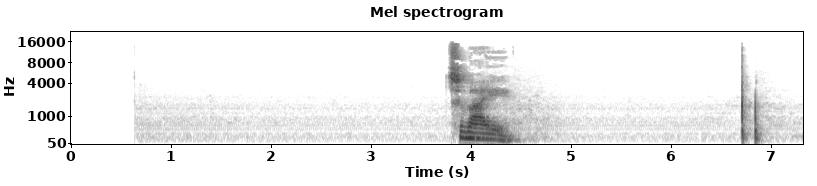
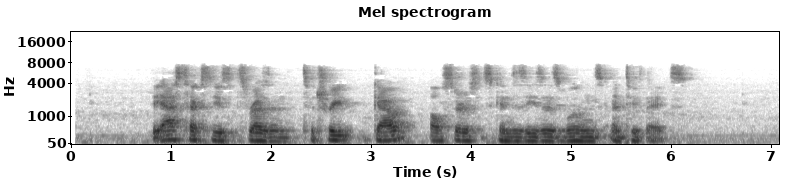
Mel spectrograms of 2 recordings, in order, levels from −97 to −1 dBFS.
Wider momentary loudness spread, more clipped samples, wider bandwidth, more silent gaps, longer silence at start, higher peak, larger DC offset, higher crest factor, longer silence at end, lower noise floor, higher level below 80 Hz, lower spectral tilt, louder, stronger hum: first, 18 LU vs 8 LU; neither; first, 14 kHz vs 7.8 kHz; neither; first, 3.75 s vs 0.1 s; about the same, -8 dBFS vs -6 dBFS; neither; first, 28 dB vs 20 dB; second, 0.45 s vs 0.95 s; first, -78 dBFS vs -55 dBFS; second, -76 dBFS vs -48 dBFS; second, -3.5 dB/octave vs -6.5 dB/octave; second, -28 LUFS vs -25 LUFS; neither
